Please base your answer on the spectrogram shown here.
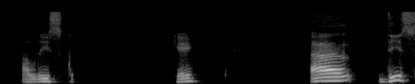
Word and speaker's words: Jalisco: So, for example, we have Jalisco that is pronounced pronounced in that way, Jalisco.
